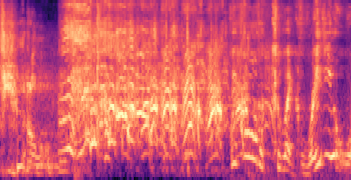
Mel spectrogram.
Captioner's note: laughter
